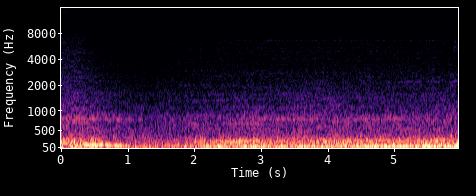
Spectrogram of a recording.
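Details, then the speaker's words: 1972 Toyota Land Cruiser FJ40, largely original and untouched, driving: steady whine from the original three-speed gearbox over the low engine drone. "So we're going to go ahead and drive it, and you can hear that 3-speed of whining."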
